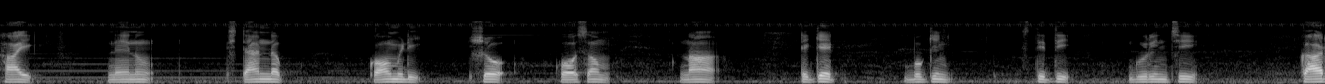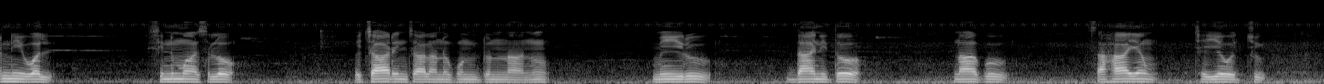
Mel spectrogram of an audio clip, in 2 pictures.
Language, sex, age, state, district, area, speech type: Telugu, male, 18-30, Andhra Pradesh, Bapatla, rural, read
